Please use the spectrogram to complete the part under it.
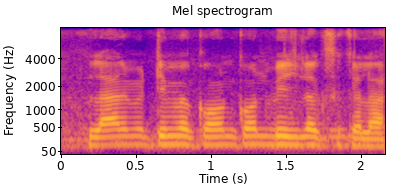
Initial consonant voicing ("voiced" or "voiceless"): voiced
